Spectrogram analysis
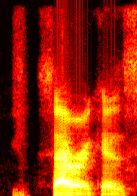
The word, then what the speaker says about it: Sarek: Sarek is my favorite episode by Yeah. far. Sarek or Sarek?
